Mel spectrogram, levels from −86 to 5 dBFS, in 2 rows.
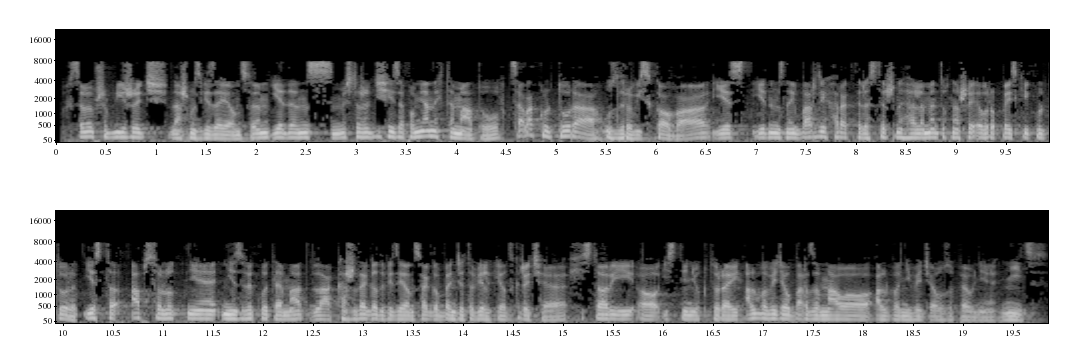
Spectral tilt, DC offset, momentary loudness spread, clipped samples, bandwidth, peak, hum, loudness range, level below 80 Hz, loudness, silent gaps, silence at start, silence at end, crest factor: -5.5 dB/octave; under 0.1%; 5 LU; under 0.1%; 8.2 kHz; -8 dBFS; none; 2 LU; -42 dBFS; -21 LUFS; none; 0.05 s; 0.05 s; 12 dB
